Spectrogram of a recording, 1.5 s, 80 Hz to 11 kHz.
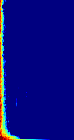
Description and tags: WATERKICK FOLEY - HARM 07
Bass drum made of layering the sound of finger-punching the water in bathtub and the wall of the bathtub, enhanced with harmonic sub-bass.
bassdrum, foley, kick, percussion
